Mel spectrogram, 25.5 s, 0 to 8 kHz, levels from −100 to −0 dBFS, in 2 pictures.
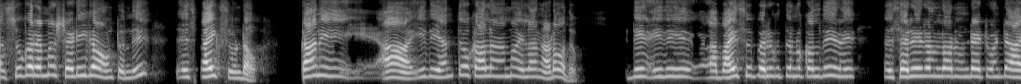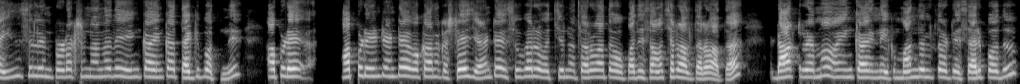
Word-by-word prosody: Sugar 310 +2 +3
ఏమో 320 +2 -4
స్టెడీగా 305 +2 +4
ఉంటుంది. 240 +2 -4 0.6
ఈ - - +2
స్పైక్స్ 275 0 +5
ఉండవు. 215 -1 -1 0.6
కానీ 310 +2 +4 0.8
ఆ! - - +3 0.4
ఇది 275 0 -7
ఎంతో 300 +4 -7
కాలం 285 0 +1
ఏమో 295 +1 -7
ఇలా 270 +1 -3
నడవదు. 250 +5 -2 0.7
ది 270 +1 0 0.2
ఇది 275 +1 -4 0.6
వయసు 280 +5 +4
పెరుగుతున్న 290 +1 +1
కొలది 280 +3 -2 0.9
శరీరంలోని 285 0 +2
ఉండేటువంటి 275 0 -1
ఆ - - +4 0.2
ఇన్సులిన్ 290 0 -6
ప్రొడక్షన్ 265 +2 -3
అన్నది 280 +2 -4 0.2
ఇంకా 265 +1 -1
ఇంకా 275 +2 -2 0.2
తగ్గిపోతుంది. 240 0 -1 0.5
అప్పుడే 275 +1 +6 0.7
అప్పుడేంటంటే 290 +1 0 0.2
ఒకానొక 265 -2 -2
స్టేజ్, 270 +2 +5
అంటే 280 +4 -1 0.2
సుగరు 275 +1 +1
వచ్చిన 250 +2 -5
తర్వాత 250 +2 -1
ఒక 220 - -3
10 230 +2 -1
సంవత్సరాల 235 0 +1
తర్వాత 195 -2 +1 0.7
డాక్టరేమో 260 +3 +3 0.2
ఇంకా 255 -1 +2 0.2
నీకు 225 0 -2
మందులతోటి 245 -1 0
సరిపోదు. 235 +4 +2
270 Hz, 110 wpm, -24 LUFS, 250-285 Hz, 0.9 s, అప్పుడే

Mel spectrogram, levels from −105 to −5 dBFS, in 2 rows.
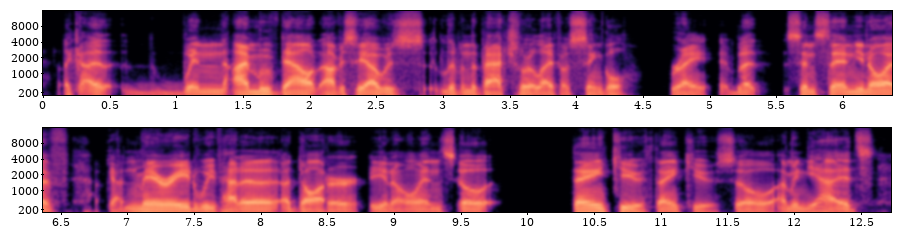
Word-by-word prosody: like, - - -6
I - - +2
l - - -3
when 95 +3 -4
I 115 +2 +8
moved 125 -5 +1
out, 100 0 +5
obviously 100 +1 +1
I 100 - +6
was 95 -5 -3
living 100 0 -4
the 95 - -4
bachelor 90 +1 +1
life, 85 0 -1
I 80 - -5
was 80 - -5
single, 85 -1 -4 0.2
right, 85 -1 -1
uh, - - -10
but - - -3 0.2
since 110 -2 -2
then, 110 +1 +2
you 120 - +3
know, 105 +1 +4
I've 90 -6 +2
I've - - -24
gotten 110 +3 -6
married, 105 0 +5
we've 95 -1 -2
had 90 0 +1
a 100 0 +3
a - - -2
daughter, 90 0 -1
you 95 0 -3
know, 85 +3 -4
and 90 -1 -4
so - - 0 0.6
Thank 130 -2 +4
you, 85 -7 +1
thank 95 +4 -3
you, 75 -3 -7
so, 80 -1 -4
I - - -4
mean, 105 +2 -4
yeah, - - -1
it's - - -2
95 Hz, 215 wpm, -26 LUFS, 85-105 Hz, 0.6 s, I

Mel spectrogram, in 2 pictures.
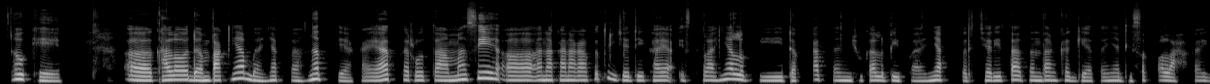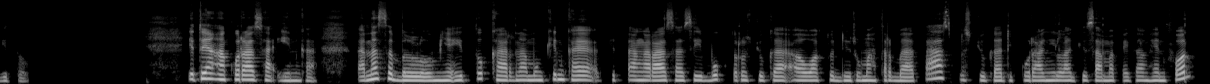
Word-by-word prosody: Oke, 175 -10 +2 0.6
eee, 195 -3 +5
kalau 205 +2 +4
dampaknya 195 +7 +3
banyak 195 -4 0
banget 195 +9 +2 0.2
ya, 165 -2 -3
Kak, 180 +2 -8
ya. 190 +5 +4
Terutama 195 0 +1
sih, 285 +5 +4
eee, 200 -5 +2
anak-anak 200 0 +1
aku 195 - -12
tuh 285 - -3
jadi 190 -1 -1
kayak 190 0 -2
istilahnya 195 +3 -2 0.2
lebih 175 -2 -2
dekat, 210 +6 -6
dan 185 -2 -1
juga 180 +1 -5
lebih 180 -1 -2
banyak 175 +4 -2
bercerita 185 +3 -3
tentang 190 0 -1
kegiatannya 175 -1 -4
di 165 - -10
sekolah, 185 -2 -5 0.2
kayak 170 -2 -8
gitu. 150 0 -18 1.6
Itu 240 +2 +1
yang 260 -2 +7
aku 225 0 +3
rasain, 195 -5 +2
Kak. 170 -1 -7 0.4
Karena 205 +8 +3
sebelumnya 185 -6 +3
itu, 195 +7 -3
karena 195 -1 +1
mungkin 200 +3 0
kayak 205 -4 0
kita 200 0 -5
ngerasa 190 0 +3
sibuk, 195 +3 -2
terus 190 0 -5
juga, 185 -1 -1
eee, 190 - +2
waktu 185 +1 0
di 180 +1 -1
rumah 185 0 0
terbatas, 185 +11 -1
plus 205 -2 -10
juga 185 -2 -3
dikurangi 185 +1 -2
lagi 185 0 -2
sama 180 0 -1
pegang 180 +1 -6
handphone 185 - +1
190 Hz, 145 wpm, -25 LUFS, 180-200 Hz, 1.6 s, yang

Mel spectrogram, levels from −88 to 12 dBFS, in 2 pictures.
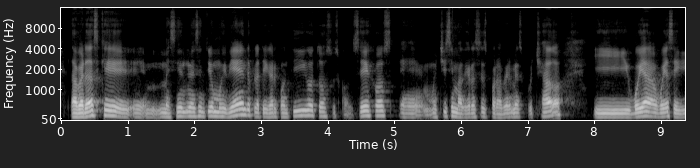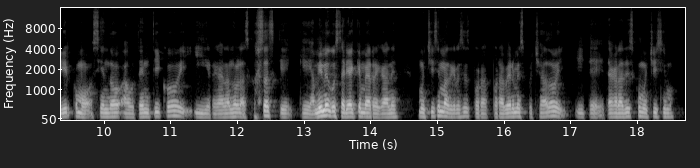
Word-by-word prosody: la 120 - +7
verdad 125 +5 +9
es 160 - -1
que, 130 - +2
eh, - - -8
me 120 +1 -3
sien 140 +2 0
me 140 0 +3
he - - 0
sentido 145 +1 0
muy 135 -2 +2
bien 170 +8 +4
de 175 - 0
platicar 125 -1 -3
contigo, 155 +7 0
todos 140 -2 -4
tus - - -20
consejos, 155 +1 -2
eh, 115 -2 -6
muchísimas 125 -1 -3
gracias 120 +3 -5
por 120 -3 -5
haberme 120 +4 -1
escuchado 125 -5 +1 0.5
y 115 0 +2
voy 125 +5 +4
a 145 -2 +7
voy 125 +1 +2
a - - +1
seguir 120 -1 -2
como 115 -4 -2
siendo 125 0 0
auténtico 125 +6 -2
y 120 -4 -5
regalando 115 +3 -2
las - - -3
cosas 155 -1 -1
que 120 -5 -7
que 115 -2 -5
a - - -2
mí 140 - +8
me 170 - +9
gustaría 130 -5 +2
que 140 - 0
me 125 -1 +4
regalen. 115 +1 -2 0.3
Muchísimas 135 +2 0
gracias 120 +3 -5
por 115 -3 -7
por 120 -1 -9
haberme 125 +3 +1
escuchado 130 +2 -3
y - - -9
y 120 -2 -9
te 120 - -8
te 120 - -4
agradezco 130 +3 -1
muchísimo. 125 -1 -5
125 Hz, 185 wpm, -20 LUFS, 120-140 Hz, 0.5 s, verdad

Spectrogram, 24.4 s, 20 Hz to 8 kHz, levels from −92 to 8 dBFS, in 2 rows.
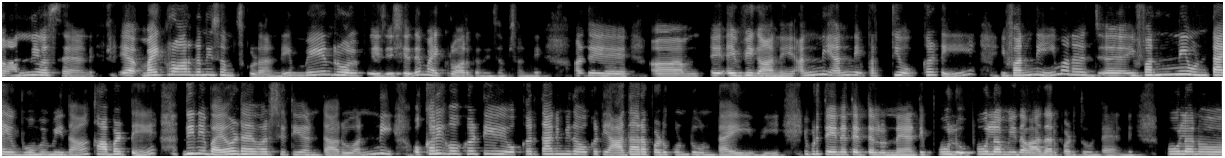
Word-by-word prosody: అన్ని 265 +5 -2
వస్తాయండి. 205 -9 -4 0.3
య 260 - +5 0.2
మైక్రో 290 +4 +4
ఆర్గానిజమ్స్ 290 -4 -2
కూడా 180 -3 -3
అండి. 165 +6 -6 0.2
Main 315 +4 -1
role 260 -3 +4
play 205 -2 +1
జేశెదే 210 +4 0
micro 245 -5 -2
organisms 165 -2 -10
అండి. 160 +2 -10 0.4
అంటే 245 -1 -1 0.6
ఆహ్, 210 0 +1
హ్మ్. 200 - -10 0.3
ఎ - - +7
ఎవ్వి 245 +1 +2
గాని, 195 -2 0 0.2
అన్నీ, 305 +6 -2
అన్ని 280 +1 -3
ప్రతి 245 +4 -5
ఒక్కటి 295 0 -4 0.6
ఇవన్నీ 270 +5 +2 0.2
మన 360 -5 -2 0.2
జ - - -5
ఆహ్, 240 -1 +1
ఇవన్నీ 300 +7 +3
ఉంటాయి 270 -3 +4
భూమి 230 +1 0
మీద. 215 -4 -2 0.3
కాబట్టే 260 -6 +2 0.5
దీన్ని 315 0 +4
బయోడైవర్సిటీ 260 -2 +3
అంటారు. 195 -2 -3
అన్ని 290 +10 -2 0.3
ఒకరికి 315 +2 +2
ఒకటి 305 0 -3 0.2
ఒకదాని 275 +2 0
మీద 275 - -1
ఒకటి 260 -1 -5
ఆధారపడుకుంటూ 230 -2 0
ఉంటాయి 195 -2 -2
ఇవి. 170 +1 -9 0.3
ఇప్పుడు 280 0 -3
తేనె 245 -1 +5
తెట్టెలున్నాయంటే, 210 -3 +1
పూలు 245 -4 +4
పూల 265 0 +2 0.2
మీద 230 -1 0 0.2
ఆధారపడుతూ 185 -4 -2
ఉంటాయండి. 160 +1 -8 0.4
పూలను 270 -1 +2
245 Hz, 135 wpm, -24 LUFS, 205-275 Hz, 0.6 s, ఎ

